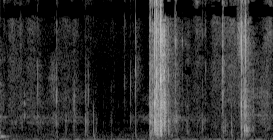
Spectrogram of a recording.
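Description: Small plastic organizer case being opened, its magnetically closing lids coming apart with a few sharp plastic clicks, the loudest a little past halfway and another near the end.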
